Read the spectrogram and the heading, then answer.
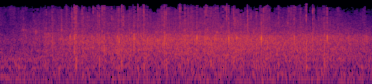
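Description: A crowd at a Siemens event claps steadily after a speaker welcomes guests, a dense wash of many overlapping hand claps at an even, moderate volume for several seconds, with no voices standing out.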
